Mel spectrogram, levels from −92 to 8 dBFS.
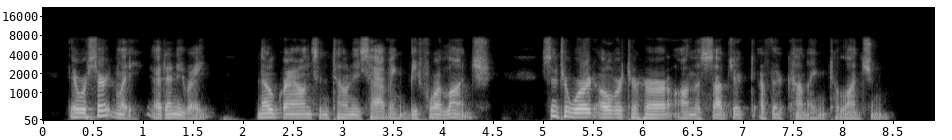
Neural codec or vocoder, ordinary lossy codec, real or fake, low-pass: none; Opus, 16 kbps; real; 7.2 kHz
